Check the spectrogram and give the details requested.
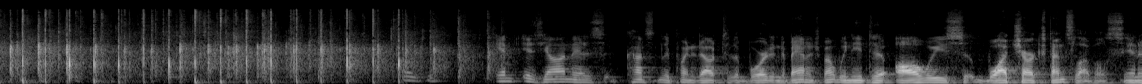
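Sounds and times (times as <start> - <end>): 
meeting audience applause: 0.0 - 5.1
speech: 5.0 - 11.4.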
